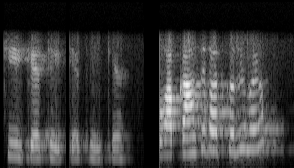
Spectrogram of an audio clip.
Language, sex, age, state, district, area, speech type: Hindi, female, 30-45, Rajasthan, Jaipur, urban, conversation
